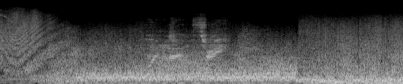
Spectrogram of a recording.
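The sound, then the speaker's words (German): Loud, steady, rumbling roar of a Bell X-1, the first supersonic aircraft. The deep blast holds for about four seconds, and its texture brightens near the end. “Das, was ihr da gerade gehört habt, war eine Bell X-1, das erste Überschallflugzeug der Welt.”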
